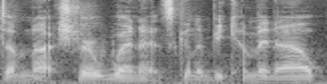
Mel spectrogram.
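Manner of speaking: usual speaking voice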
